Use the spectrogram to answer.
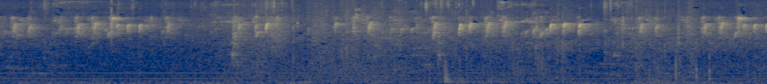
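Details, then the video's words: Goldfinch bitbita song for stirring a silent European goldfinch to sing: lively chattering trills and sharp twittered notes in uneven runs, a faint hum and a few low knocks behind. "هذه البتبته الحل وعلاج الحسون الصامت بتبته اجرام"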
